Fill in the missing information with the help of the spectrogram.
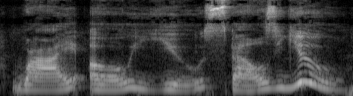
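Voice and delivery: drawn-out Y O U, "you" falling firmly; slow spelling repeat. Shown as a demonstration.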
